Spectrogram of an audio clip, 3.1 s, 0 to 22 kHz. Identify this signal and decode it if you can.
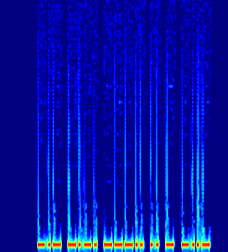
Morse code, heard as a keyed tone, about 34 wpm, 700 Hz. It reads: KC8ITX
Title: USA Call Signs - 6 Characters - 4x Character Spacing - 35wpm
